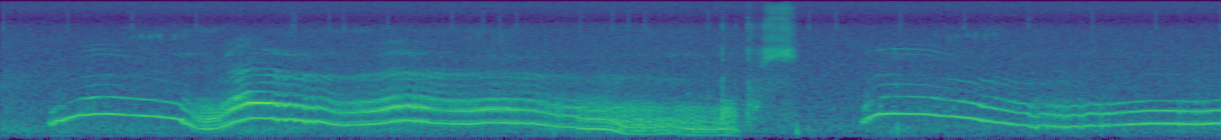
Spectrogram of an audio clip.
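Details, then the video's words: Domestic cat named Bamboo, indoors, answering to its name with long drawn-out yowling meows, wavering and harmonic-rich, running several seconds with a brief gap before another sustained, gently rising and falling call. "Cat Bamboo is singing / Bambusz cica énekel"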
